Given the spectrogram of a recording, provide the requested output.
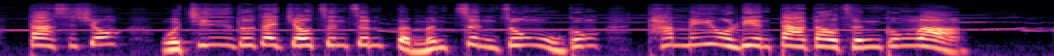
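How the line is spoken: Calling from behind. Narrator (Chinese): 上官明月在身后叫道

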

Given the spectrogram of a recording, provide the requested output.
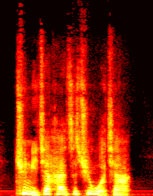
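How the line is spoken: Shouting. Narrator (Chinese): 那些朋友 对我们大喊

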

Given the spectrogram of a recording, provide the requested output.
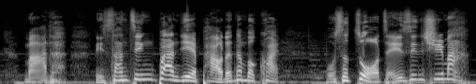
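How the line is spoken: Breathless angry scolding. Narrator (Chinese): 阿派一面喘气 骂他说

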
